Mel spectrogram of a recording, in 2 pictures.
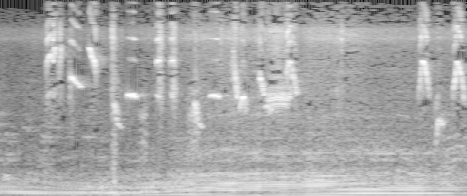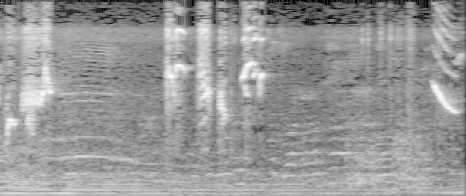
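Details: Greater green leafbird song played to coax leafbirds into singing: quick series of sharp, high ticks and slurred whistles in irregular bursts, then quieter gaps and a final downward-sliding note, over a low background hum.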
